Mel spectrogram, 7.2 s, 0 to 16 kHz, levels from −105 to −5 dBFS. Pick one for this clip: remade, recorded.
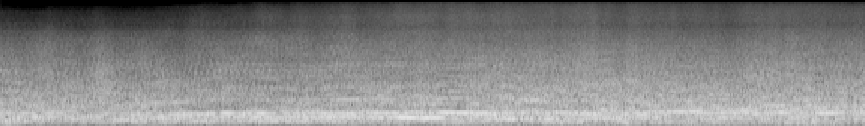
remade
